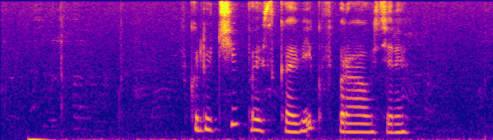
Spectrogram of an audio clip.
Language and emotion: Russian, neutral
